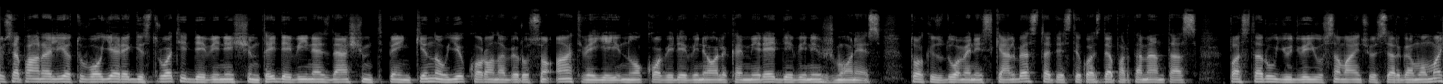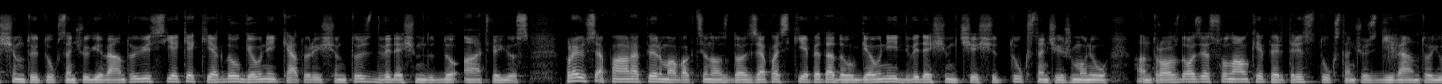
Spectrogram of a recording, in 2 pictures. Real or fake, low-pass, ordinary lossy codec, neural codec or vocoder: real; 14.4 kHz; MP3, 64 kbps; none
